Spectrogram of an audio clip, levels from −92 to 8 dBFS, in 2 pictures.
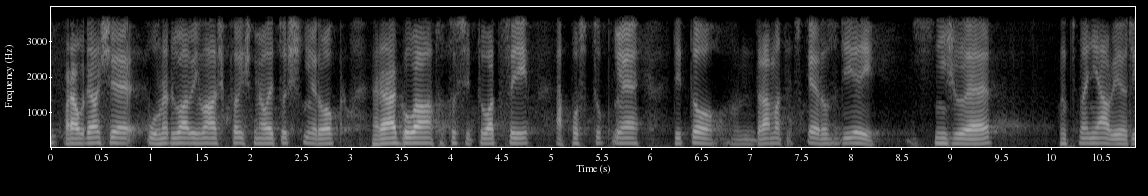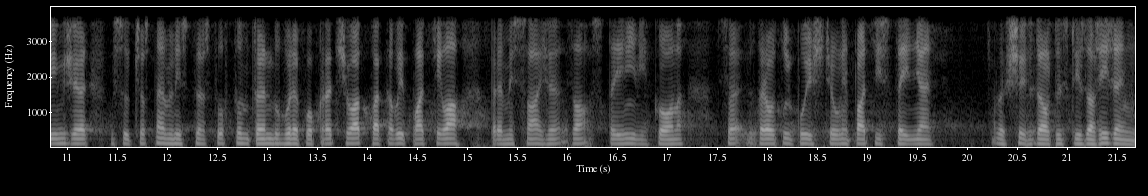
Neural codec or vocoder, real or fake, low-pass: codec, 16 kHz, 1 kbps, FunCodec, trained on Chinese and English, 50 frames a second; fake; 3.6 kHz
